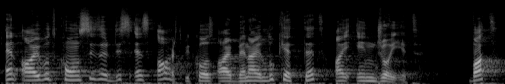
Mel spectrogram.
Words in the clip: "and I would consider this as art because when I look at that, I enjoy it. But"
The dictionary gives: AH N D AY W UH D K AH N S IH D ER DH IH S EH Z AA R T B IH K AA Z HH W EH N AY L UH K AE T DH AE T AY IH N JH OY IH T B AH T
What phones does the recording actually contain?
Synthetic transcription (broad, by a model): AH N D AY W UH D K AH N S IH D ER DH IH S EH Z AA R T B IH K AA Z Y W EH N AY L UH K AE T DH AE T AY IH N JH OY IH T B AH T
